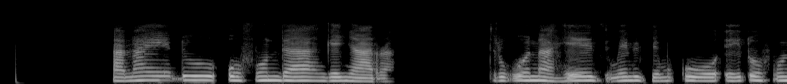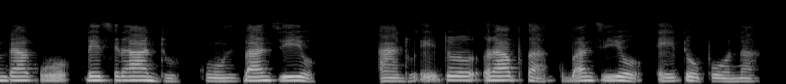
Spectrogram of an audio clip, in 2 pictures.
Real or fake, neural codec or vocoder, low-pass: fake; codec, 16 kHz, 6 kbps, DAC; 7.2 kHz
